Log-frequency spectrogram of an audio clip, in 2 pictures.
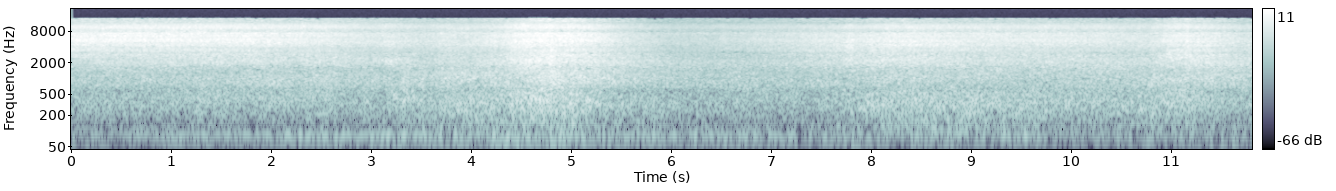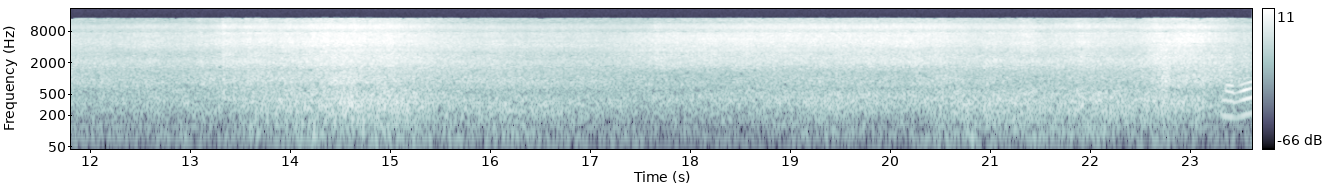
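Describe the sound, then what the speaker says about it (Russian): Sea waves break on the shore in Alanya, Turkey, in slow repeated swells of surf roughly every five seconds, with wind buffeting the microphone and no talk. "На волны можно смотреть бесконечно."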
